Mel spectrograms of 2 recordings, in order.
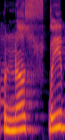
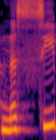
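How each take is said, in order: First: The s sound is heavy and deep. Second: The s sound is plain and light. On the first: The speaker calls it right. "स्वाद की आवाज़ को आप सही से अदा कर रहे हैं" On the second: The speaker calls it wrong. "आप सीन की आवाज़ कर रहे हैं"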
